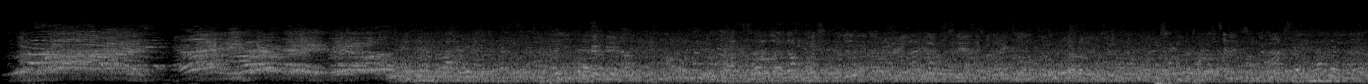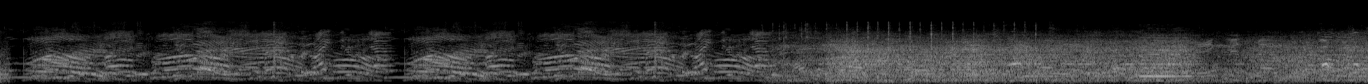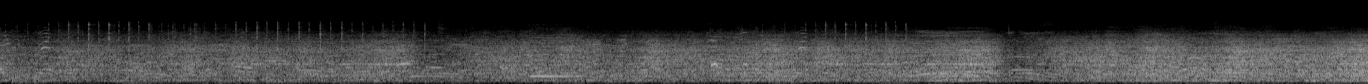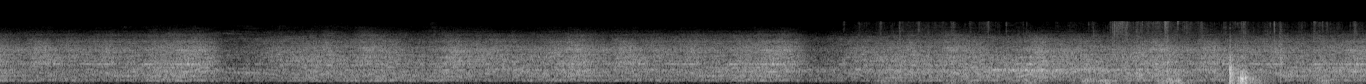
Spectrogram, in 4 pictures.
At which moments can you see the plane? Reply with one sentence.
The plane can be heard from 21.9 to 54.6 s.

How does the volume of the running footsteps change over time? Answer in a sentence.
The loudness of the running footsteps goes up.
